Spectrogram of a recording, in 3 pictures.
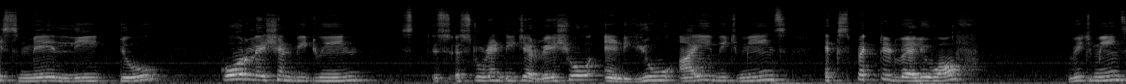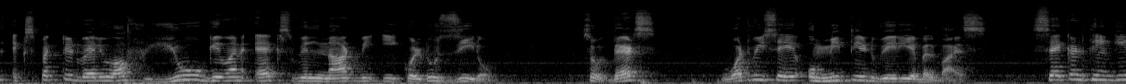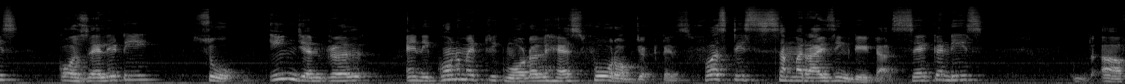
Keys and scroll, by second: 18.2 Down.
